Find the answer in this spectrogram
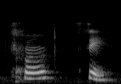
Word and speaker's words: français: Again, the accent is important here, so the pronunciation will be français, français.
